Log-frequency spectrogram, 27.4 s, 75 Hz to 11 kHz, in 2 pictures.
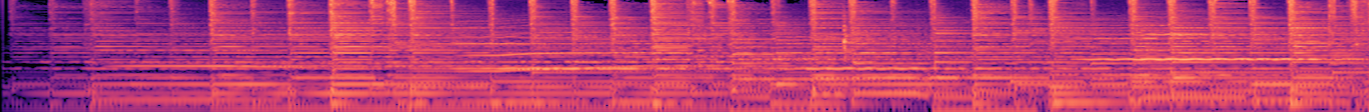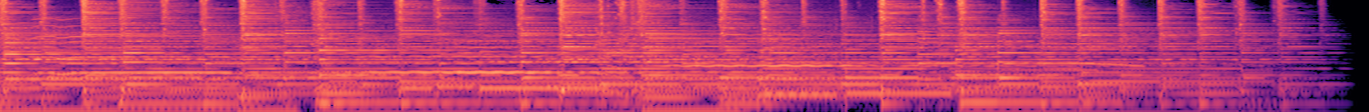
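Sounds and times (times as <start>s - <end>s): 
sound texture: 0.0s - 27.0s.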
